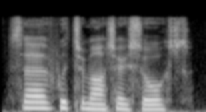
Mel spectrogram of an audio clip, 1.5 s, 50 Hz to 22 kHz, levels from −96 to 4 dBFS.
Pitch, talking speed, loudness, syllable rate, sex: 185 Hz, 155 wpm, -15 LUFS, 5.8 syllables/s, female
